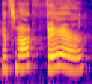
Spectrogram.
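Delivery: high, loud, slow wail; whining tantrum. Acted. Duke wailing at the king, slow loud tantrum. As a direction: wail it like a spoiled child. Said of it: "cried the Grand Duke".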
